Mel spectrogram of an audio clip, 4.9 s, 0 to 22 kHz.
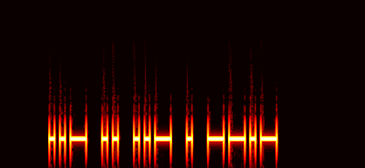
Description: Morse code, heard as a keyed tone, about 17 wpm, 700 Hz. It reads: UIUEQ
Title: Code Groups - 5 Letters - 17wpm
